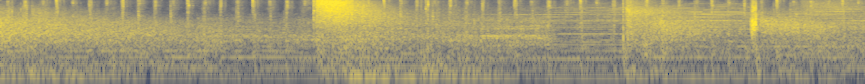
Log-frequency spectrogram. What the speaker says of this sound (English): Carl Gustav, a truly man-portable artillery.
